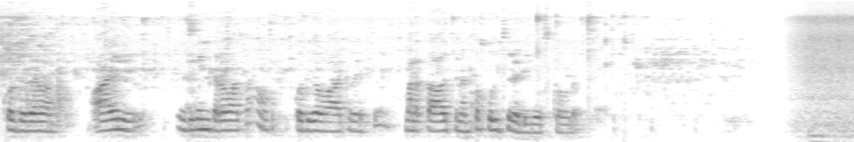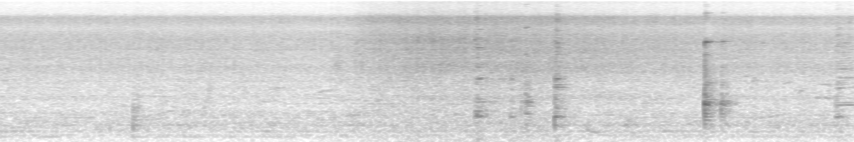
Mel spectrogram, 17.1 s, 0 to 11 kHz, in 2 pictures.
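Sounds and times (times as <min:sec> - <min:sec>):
vegetables sizzling in hot oil: 0:00.0 - 0:07.1, 0:07.8 - 0:17.0.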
